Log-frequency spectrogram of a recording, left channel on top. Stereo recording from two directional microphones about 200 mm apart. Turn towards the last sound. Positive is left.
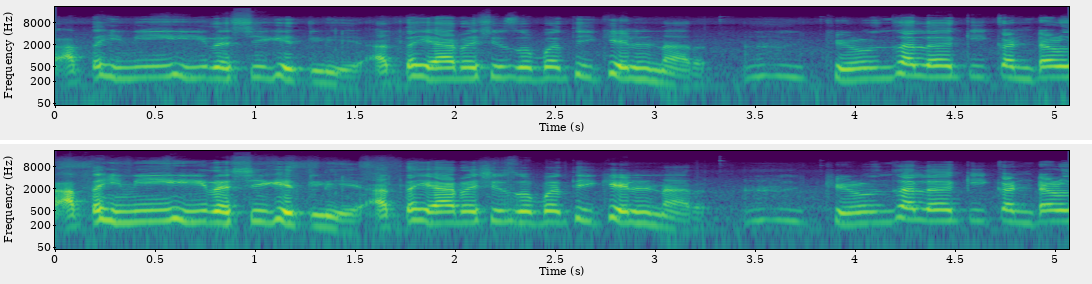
turn(degrees=10)  # may be behind; listen again after turning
